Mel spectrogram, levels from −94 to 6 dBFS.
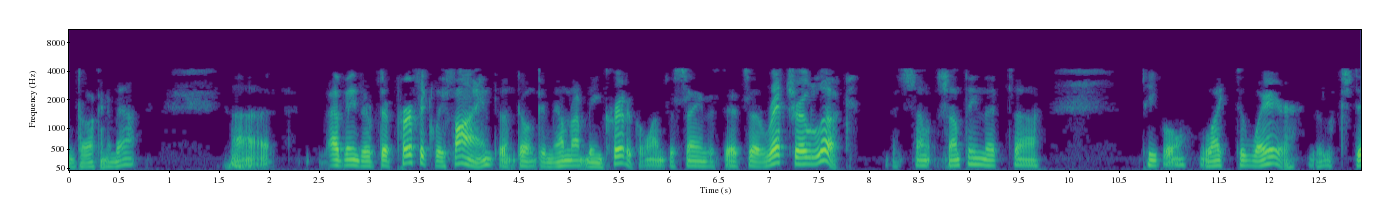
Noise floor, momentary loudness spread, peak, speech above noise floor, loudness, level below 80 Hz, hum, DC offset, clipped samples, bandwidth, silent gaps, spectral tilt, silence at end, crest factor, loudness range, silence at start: -63 dBFS; 12 LU; -6 dBFS; 41 dB; -23 LUFS; -52 dBFS; none; under 0.1%; under 0.1%; 4.4 kHz; none; -12 dB/octave; 0 s; 18 dB; 5 LU; 0 s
